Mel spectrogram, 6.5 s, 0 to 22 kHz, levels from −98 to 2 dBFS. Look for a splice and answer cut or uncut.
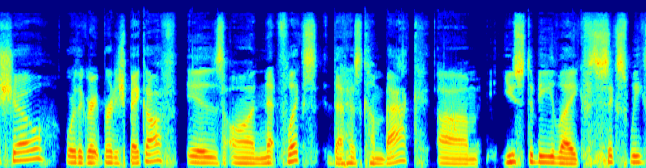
uncut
